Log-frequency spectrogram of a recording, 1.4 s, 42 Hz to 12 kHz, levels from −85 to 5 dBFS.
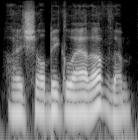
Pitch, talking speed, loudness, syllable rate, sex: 130 Hz, 260 wpm, -14 LUFS, 5.1 syllables/s, male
